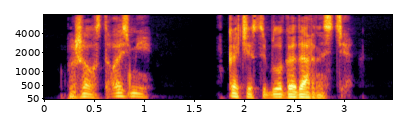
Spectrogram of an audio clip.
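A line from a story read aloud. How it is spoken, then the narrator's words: Whispered. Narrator (Russian): шепотом сказала она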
